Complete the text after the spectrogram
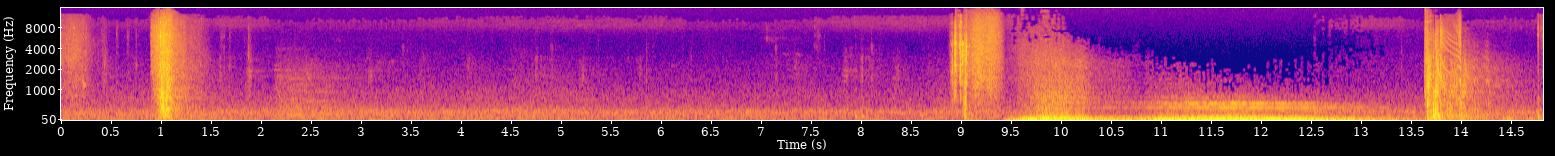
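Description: Pistol shots crack sharply a few times.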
